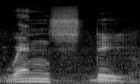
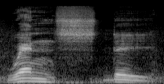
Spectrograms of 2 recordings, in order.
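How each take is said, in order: No difference in how they are said.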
